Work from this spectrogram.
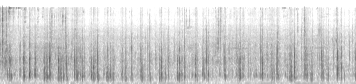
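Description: Long blue nails scratch and rub the back of a red pebbled-leather handbag, which is hollow and soft. The result is a dense run of quick, dry, crinkly scratching strokes, mostly midrange with some brighter edges and almost no low end. Each stroke stops dead without ringing.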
